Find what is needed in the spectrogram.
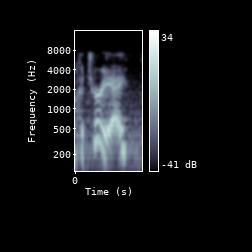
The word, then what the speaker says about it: Couturier: And I'm not going to rank them yet, but it's Anze Kopitar, who's having a stellar year, and Sean Couturier. Did I pronounce that right? Because I've been working on it. – Yes. Yeah, you got it.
